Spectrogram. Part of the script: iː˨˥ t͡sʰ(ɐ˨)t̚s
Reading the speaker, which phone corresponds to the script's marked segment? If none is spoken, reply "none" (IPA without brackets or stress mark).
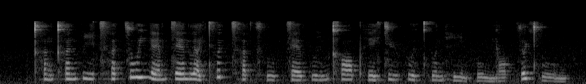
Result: ɐ˧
